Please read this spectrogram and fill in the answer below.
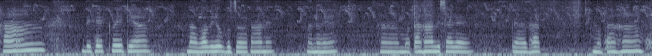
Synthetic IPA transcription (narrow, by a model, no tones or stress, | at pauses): hã | bixexkɔetija | nabʱɔbiɦubʱuzɔɹkaɹanɛ | manuɦɛhãmɔtaɦãbisaɹɛ | bɛabʱaɡ̚ | mɔtaɦã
